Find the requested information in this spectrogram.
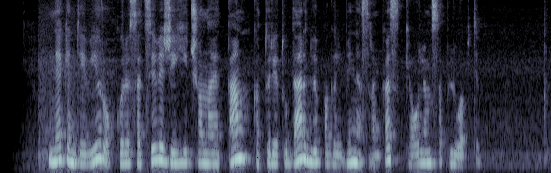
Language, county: Lithuanian, Marijampolė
